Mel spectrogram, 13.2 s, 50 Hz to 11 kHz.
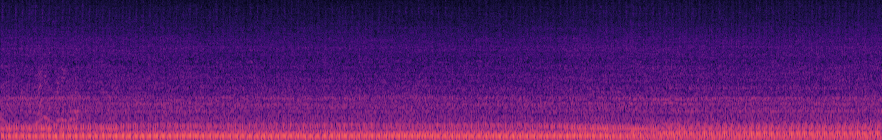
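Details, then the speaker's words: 1985 Honda Gold Wing GL1200 Aspencade, after wreck, started after sitting seven years with freshly rebuilt carbs and idle adjusted: steady, even flat-four idle, smooth low thrum, no knocks or misses; running well. "but a little bit of adjustment on the idle and the bike is running pretty well"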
